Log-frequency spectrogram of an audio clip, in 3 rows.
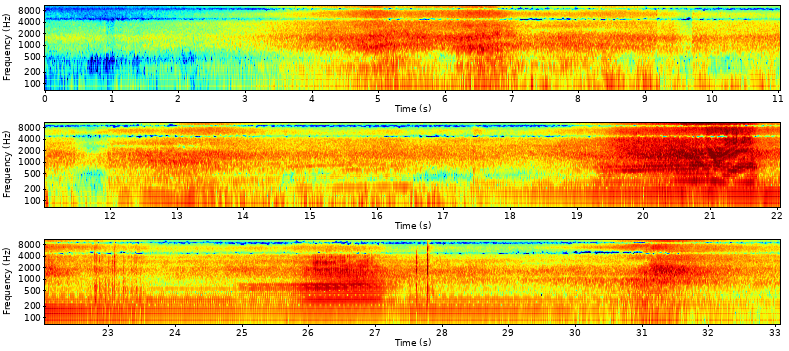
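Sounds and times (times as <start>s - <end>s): car passing with tyre noise: 0.2s - 33.0s
car engine revving hard: 18.9s - 23.6s, 25.1s - 27.9s.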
